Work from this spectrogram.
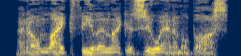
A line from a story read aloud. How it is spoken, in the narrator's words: Horn growled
